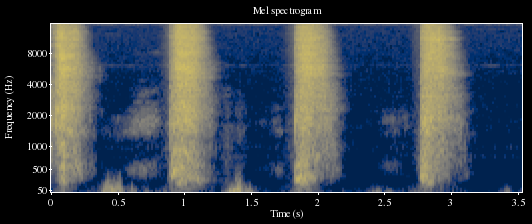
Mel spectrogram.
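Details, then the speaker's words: Vocal imitation of a stenotic valve murmur, such as aortic stenosis where blood squirts through a narrowed valve after the first heart sound: four harsh hissing bursts, each after a soft low thump. "it makes more noise it's stenosis it's squirting through it's making a greater sound"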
